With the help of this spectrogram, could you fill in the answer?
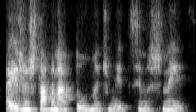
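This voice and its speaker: A woman's voice: mid-range voice, fairly even intonation, racing, breathy edge, muffled recording. A woman with a Brazilian Portuguese accent, presenting an education channel and talking casually to her audience in a chatty, digressive, storytelling way.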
